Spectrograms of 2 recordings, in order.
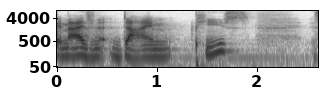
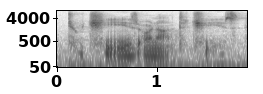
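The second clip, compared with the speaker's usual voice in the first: dramatic whisper; 11 semitones lower, 13 dB quieter than usual. Acted. Hamlet parody aside.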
